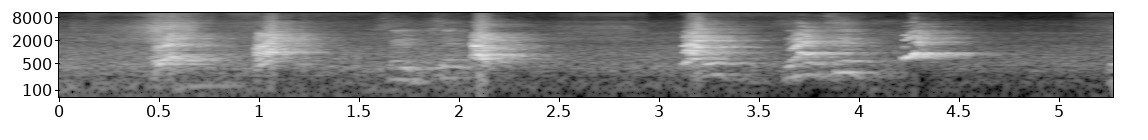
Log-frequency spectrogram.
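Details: Male Boxer dog barking during obedience training, learning new lessons; six sharp, harmonic barks come about once a second, mixed with a trainer's spoken commands to sit, lie down and spin.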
